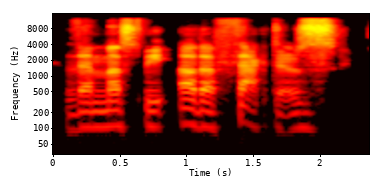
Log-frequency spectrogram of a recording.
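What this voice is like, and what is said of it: Alan Rickman's Snape impression. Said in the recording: “That's a pretty good Snape, pretty good Alan Rickman there.”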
